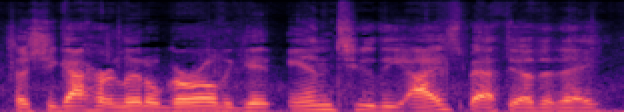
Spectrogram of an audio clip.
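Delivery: ordinary talk, nothing marked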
